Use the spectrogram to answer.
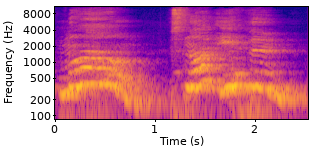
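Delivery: high, drawn-out mock whine; hammed-up exasperated teen; whiny wannabe gangster. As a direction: protest to mom, stretching every word. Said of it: "those fake wannabe gangsters".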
